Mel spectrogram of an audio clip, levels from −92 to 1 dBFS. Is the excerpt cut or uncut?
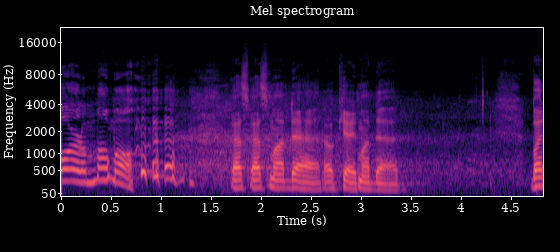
cut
